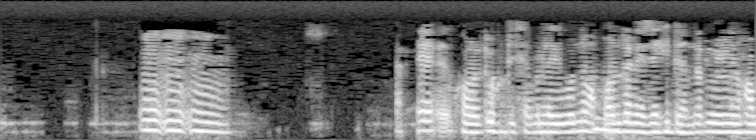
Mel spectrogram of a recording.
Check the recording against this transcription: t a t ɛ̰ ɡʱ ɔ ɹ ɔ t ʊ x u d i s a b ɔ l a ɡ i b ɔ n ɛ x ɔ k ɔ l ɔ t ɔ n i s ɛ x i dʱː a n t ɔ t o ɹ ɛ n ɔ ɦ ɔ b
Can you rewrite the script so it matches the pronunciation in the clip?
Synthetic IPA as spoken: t a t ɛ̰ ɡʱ ɔ ɹ ɔ t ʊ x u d i s a b ɔ l a ɡ i b ɔ n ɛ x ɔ k ɔ l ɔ t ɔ n i z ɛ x i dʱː a n t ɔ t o l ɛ n ɔ ɦ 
